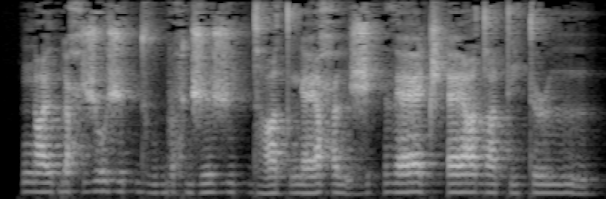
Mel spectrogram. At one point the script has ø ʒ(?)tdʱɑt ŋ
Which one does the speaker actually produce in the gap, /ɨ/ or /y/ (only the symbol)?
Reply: y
